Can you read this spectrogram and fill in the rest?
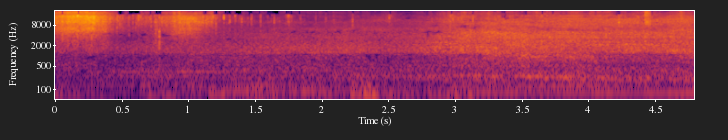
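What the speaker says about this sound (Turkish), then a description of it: "Bir araba geçiyordur." A car passes on an icy winter road in Germany in the dark, a broad steady road roar that swells slightly toward the end, heard fairly close with no talk over it.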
